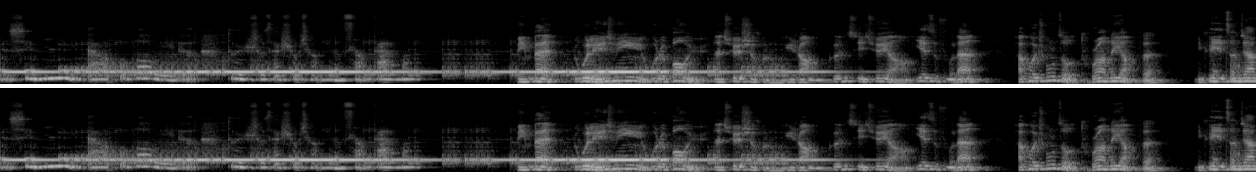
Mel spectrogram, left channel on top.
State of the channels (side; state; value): both; identical; correlation 1.00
